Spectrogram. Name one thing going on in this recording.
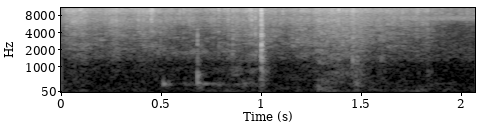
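Dry grass rustles as a hand pushes it aside.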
